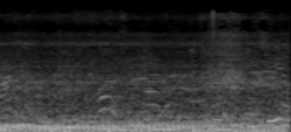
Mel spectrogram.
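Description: A steady low engine drone, with people's voices around it.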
